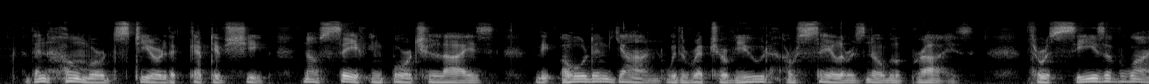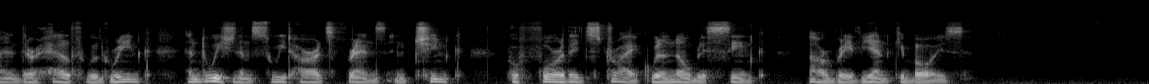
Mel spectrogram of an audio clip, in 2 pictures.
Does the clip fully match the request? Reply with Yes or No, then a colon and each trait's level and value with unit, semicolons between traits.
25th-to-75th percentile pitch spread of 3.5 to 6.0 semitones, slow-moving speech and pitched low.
Yes: average, 4.3 semitones; slow, 130 wpm; low, 100 Hz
